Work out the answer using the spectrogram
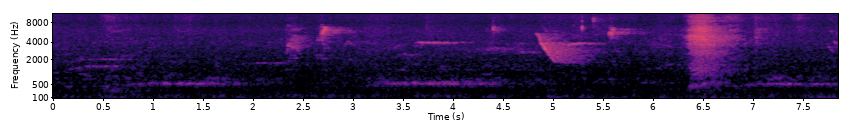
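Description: Quiet room tone with faint bird chirps and whistles, one falling whistle about five seconds in, and a brief rush of noise about six and a half seconds in.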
